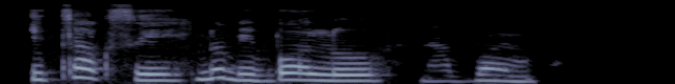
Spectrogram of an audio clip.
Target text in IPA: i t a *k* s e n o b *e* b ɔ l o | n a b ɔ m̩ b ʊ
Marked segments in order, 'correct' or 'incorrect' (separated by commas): correct, incorrect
